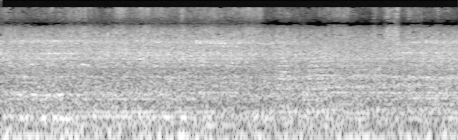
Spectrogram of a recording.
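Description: A steady, low rumbling noise with no clear rhythm or separate strokes.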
